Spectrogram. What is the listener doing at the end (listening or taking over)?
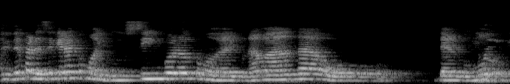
listening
